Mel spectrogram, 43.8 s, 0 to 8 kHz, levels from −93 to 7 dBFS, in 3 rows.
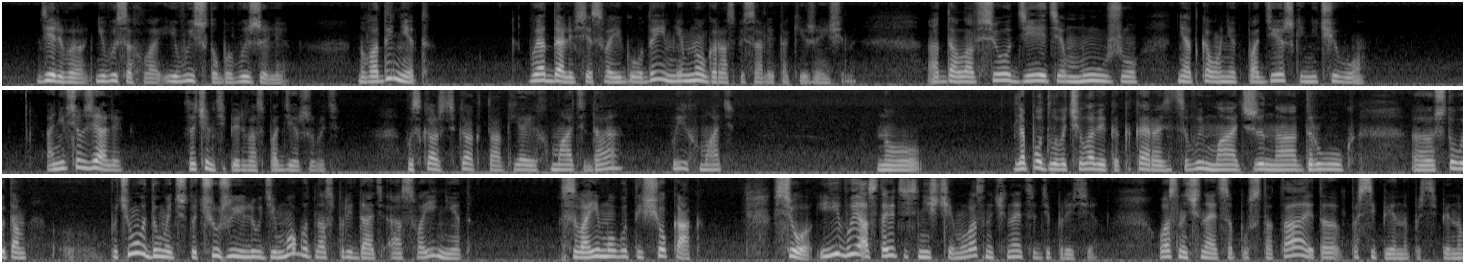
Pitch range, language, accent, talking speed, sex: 150-200 Hz, Russian, native, 135 wpm, female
